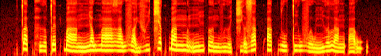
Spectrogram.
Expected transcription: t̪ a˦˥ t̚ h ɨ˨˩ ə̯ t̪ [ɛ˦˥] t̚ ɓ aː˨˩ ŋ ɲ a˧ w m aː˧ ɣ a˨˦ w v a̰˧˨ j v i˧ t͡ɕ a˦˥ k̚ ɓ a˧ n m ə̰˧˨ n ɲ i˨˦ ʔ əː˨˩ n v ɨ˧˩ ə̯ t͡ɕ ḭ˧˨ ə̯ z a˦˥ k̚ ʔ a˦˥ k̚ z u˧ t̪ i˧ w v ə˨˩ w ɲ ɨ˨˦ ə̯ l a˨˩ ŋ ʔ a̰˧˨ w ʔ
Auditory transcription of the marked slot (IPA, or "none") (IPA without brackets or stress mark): ɛ˦˥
